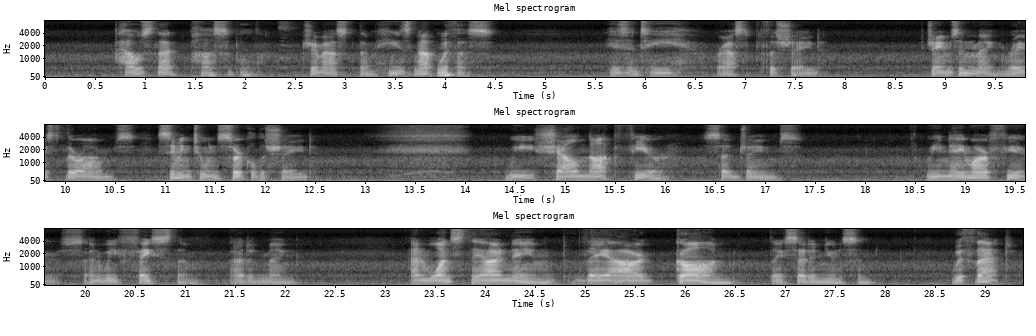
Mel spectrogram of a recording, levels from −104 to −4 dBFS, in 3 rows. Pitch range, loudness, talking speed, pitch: 65-90 Hz, -34 LUFS, 115 wpm, 80 Hz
